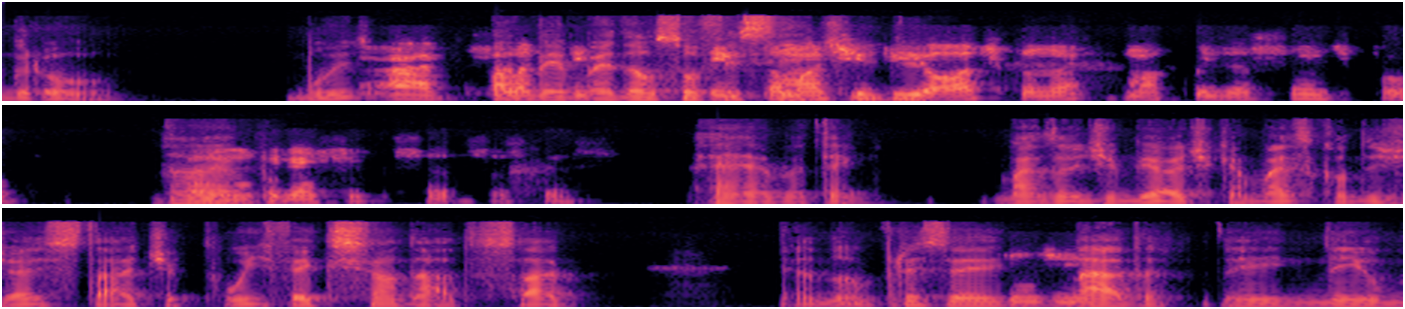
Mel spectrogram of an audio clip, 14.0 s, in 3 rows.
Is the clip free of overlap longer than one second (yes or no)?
no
